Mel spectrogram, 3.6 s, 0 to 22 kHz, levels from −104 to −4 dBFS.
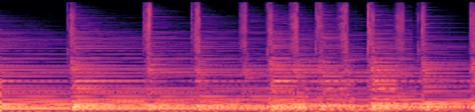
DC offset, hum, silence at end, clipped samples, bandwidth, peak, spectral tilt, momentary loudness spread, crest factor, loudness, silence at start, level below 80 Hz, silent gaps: under 0.1%; none; 0 s; under 0.1%; over 20 kHz; -4 dBFS; -7 dB/octave; 4 LU; 16 dB; -22 LUFS; 0 s; -52 dBFS; none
